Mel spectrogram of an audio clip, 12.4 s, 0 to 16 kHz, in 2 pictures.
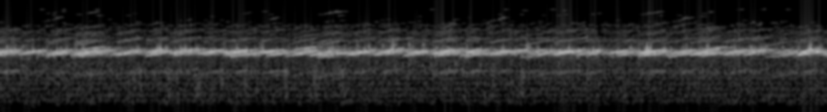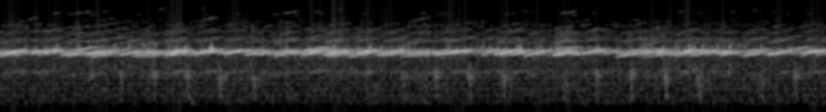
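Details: Many tree frogs call together beside a pond after dark on 1 March 2011 near Hillsborough, North Carolina: shrill, pulsing trills pile up into an unbroken high chorus, with faint lower clicks beneath.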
